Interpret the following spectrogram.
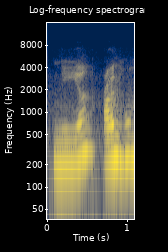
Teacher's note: عنہم میں نون ساکن کا قاعدہ اظہار حلقی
